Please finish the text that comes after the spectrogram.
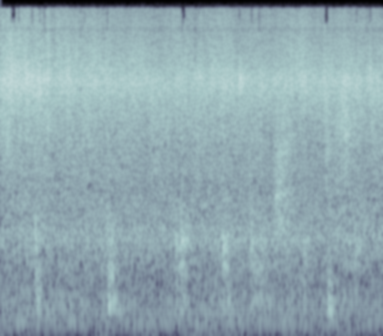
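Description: Unbeaten eggs frying in a pan make a quiet, continuous sizzle, with soft stirring scrapes popping up every second or so.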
